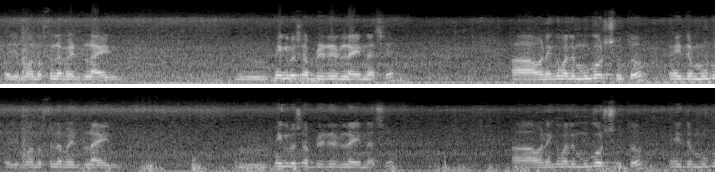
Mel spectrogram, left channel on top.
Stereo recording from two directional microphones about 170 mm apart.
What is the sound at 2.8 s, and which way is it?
Speech, 10° right (ahead or behind).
